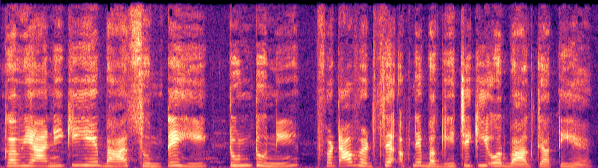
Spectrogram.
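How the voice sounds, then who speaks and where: Lady narrating a kids story, high voice, really slow and scripted. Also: sharp tone.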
